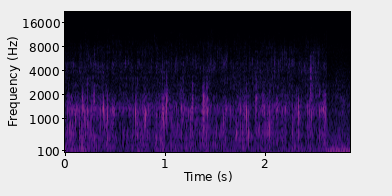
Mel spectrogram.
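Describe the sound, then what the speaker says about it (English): A pot of soup boils steadily, bubbling and gurgling at close range with no voices, before the sound cuts to a low hum. "That's the sound of a boiling casserole when your mother cooks soup."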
